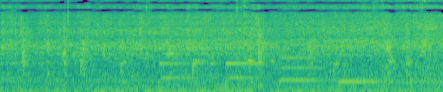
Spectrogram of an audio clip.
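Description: Beef frying on a hot pan, a steady sizzle, under background music of a few short held notes.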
